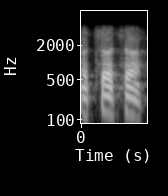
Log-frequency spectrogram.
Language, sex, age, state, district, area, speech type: Hindi, male, 45-60, Uttar Pradesh, Chandauli, urban, conversation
